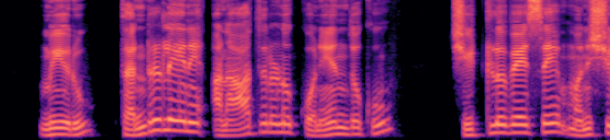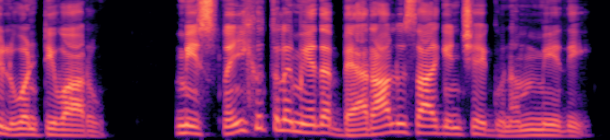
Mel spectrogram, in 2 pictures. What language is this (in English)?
Telugu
